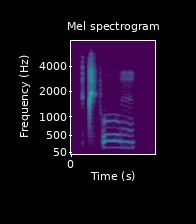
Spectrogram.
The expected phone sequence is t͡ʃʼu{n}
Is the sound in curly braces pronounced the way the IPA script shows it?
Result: no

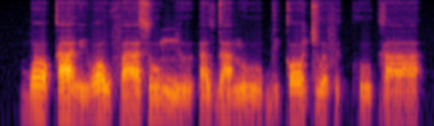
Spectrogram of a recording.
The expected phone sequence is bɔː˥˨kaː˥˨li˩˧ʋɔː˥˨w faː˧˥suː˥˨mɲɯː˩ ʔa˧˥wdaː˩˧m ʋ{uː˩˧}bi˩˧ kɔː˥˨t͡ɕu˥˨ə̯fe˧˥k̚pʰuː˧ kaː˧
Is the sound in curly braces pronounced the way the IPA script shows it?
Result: yes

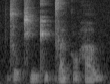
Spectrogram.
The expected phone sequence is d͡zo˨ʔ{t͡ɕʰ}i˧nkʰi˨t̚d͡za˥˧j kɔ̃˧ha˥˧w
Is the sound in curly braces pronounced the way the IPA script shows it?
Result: yes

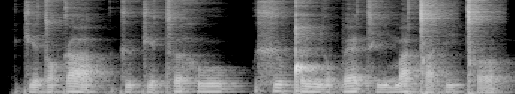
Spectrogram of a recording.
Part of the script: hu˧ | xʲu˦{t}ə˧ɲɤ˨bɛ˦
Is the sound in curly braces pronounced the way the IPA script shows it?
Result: no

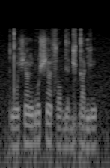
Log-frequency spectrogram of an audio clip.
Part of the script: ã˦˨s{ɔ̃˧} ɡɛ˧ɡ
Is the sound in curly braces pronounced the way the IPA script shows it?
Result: no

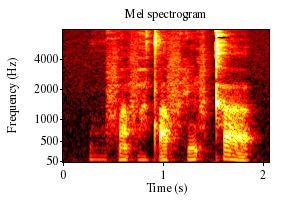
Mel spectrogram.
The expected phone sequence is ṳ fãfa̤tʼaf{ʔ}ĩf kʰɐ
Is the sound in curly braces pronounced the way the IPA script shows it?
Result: no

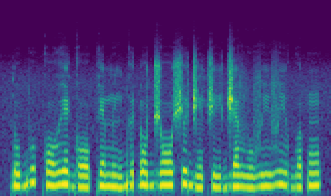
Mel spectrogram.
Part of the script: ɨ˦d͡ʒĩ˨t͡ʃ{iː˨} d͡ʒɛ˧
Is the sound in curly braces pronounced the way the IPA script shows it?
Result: yes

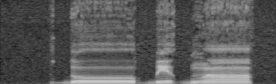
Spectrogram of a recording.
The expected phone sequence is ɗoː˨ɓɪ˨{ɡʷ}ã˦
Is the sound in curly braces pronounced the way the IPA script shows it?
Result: yes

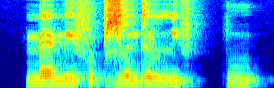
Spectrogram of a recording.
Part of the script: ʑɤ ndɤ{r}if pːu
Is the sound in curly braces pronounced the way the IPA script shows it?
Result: no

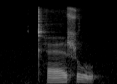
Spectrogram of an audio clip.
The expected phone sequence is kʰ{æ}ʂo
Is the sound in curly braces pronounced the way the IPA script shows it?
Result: yes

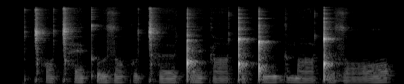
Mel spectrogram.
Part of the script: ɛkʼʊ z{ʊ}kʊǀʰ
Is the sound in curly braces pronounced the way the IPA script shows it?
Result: no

